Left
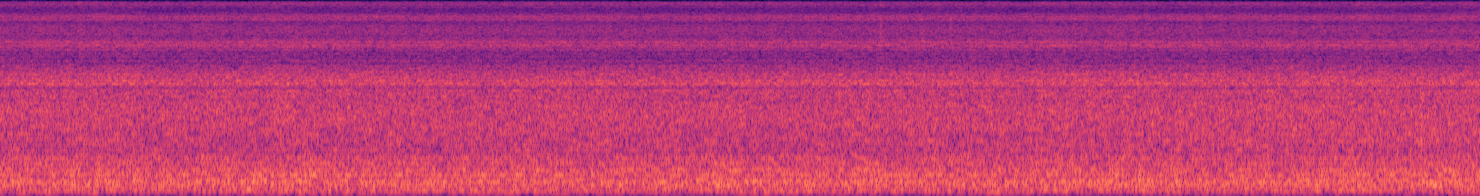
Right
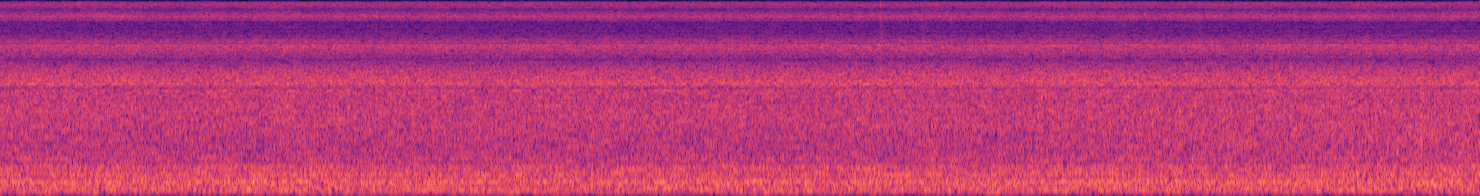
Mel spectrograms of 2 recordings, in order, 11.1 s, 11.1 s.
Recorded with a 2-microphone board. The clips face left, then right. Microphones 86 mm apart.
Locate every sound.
0.0 s running water: 10° left (ahead or behind), 3.5 m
